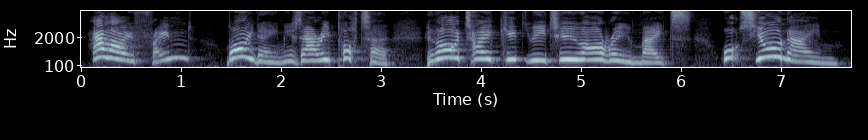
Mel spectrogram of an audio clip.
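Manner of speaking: high, slow, hammed-up brave boy; plucky high-pitched hero, overdone; Harry Potter. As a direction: declare it bravely in a drawn-out put-on voice. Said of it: "declared bravely".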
